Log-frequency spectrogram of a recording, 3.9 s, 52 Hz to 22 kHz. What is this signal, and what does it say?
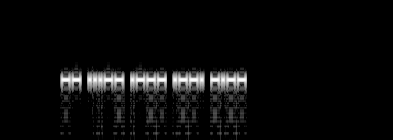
Morse code, heard as a keyed tone, about 42 wpm, 700 Hz. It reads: M3JPY
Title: DXCC-100 Call Signs - 5 Characters - Repeated 3x - 45wpm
